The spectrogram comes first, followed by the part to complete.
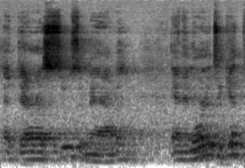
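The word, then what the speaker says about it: idarucizumab: It's pronounced adairasuzumab.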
